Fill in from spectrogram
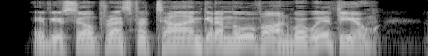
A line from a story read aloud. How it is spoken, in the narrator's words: Oliver yelled from the back of the group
